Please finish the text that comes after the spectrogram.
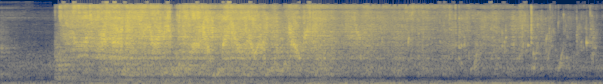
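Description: A heated steel bolt, being annealed, plunges into water with a sudden loud rush of hissing steam. The hiss swells at once, then slowly fades to a quieter bubbling simmer.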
